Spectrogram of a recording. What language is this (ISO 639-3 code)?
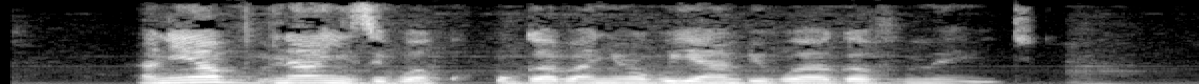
lug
